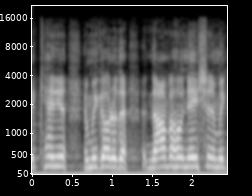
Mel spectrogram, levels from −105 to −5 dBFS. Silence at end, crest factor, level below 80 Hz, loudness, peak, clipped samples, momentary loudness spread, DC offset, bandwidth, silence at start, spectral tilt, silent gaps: 0 s; 16 dB; -58 dBFS; -20 LUFS; -4 dBFS; under 0.1%; 5 LU; 3%; 13.5 kHz; 0 s; -4.5 dB/octave; none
